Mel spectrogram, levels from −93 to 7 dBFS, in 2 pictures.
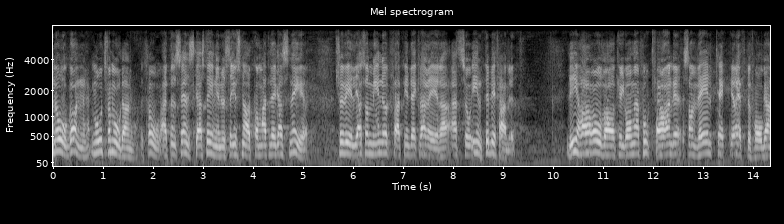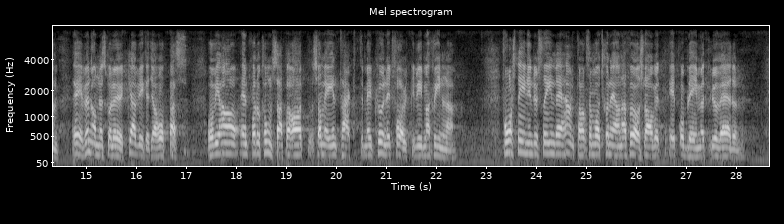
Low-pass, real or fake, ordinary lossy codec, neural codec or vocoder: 7.2 kHz; fake; none; codec, 44.1 kHz, 3.4 kbps, Pupu-Codec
